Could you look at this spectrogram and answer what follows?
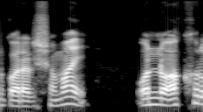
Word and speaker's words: ث: তার মানে সদের উচ্চারণ করার সময় সার মতো উচ্চারণ যেন না হয়, সা উচ্চারণ করার সময় সিনের মতন উচ্চারণ যেন না হয়, এটা আমাদের খেয়াল রাখতে হবে।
